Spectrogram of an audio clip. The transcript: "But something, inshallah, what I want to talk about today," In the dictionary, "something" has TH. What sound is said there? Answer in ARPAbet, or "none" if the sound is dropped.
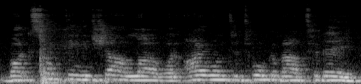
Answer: TH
